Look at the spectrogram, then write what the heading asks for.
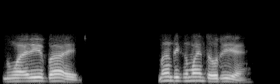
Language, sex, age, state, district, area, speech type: Manipuri, male, 45-60, Manipur, Ukhrul, rural, conversation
